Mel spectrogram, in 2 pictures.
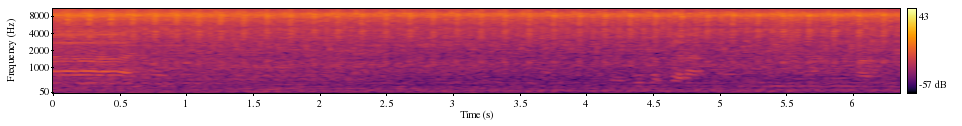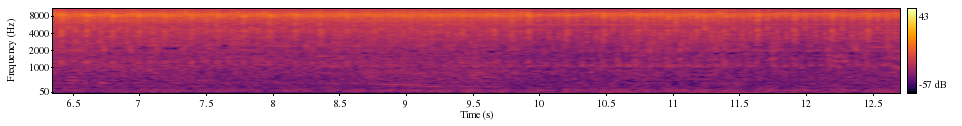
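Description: Idle is lumpy and uneven with irregular stumbles under a steady hiss, pointing to an unmetered air leak on the intake.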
